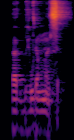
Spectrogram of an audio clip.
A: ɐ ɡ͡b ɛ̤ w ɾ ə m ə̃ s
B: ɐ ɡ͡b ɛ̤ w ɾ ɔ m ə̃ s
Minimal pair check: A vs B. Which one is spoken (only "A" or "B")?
A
